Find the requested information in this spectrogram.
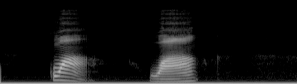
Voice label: "uang", Wu Chinese; 光横

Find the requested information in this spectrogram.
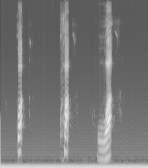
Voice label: "ueq", wu chinese; 骨扩活

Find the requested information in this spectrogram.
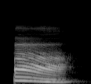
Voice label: pa, 吴语; p 这个声母跟t一样是个不送气的清音，国际音标是[p]，等同于法语的p。它是“帮”这个字的声母。

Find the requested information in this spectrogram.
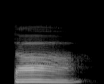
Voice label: da, 吴语; d 这个声母是要重点理解的，它的国际音标是[d]，在吴语拼音中，它表示“夺”这个字的声母，它是个浊音。

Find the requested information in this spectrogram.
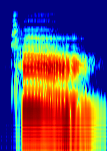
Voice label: "cha", Wu Chinese; romanization

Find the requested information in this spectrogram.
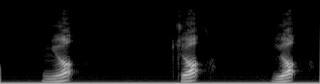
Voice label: "ioq", Wu Chinese; 肉局浴

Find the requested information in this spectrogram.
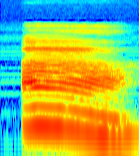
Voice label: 'a, 零声母, 吴语; 零声母就是没有声母的声母

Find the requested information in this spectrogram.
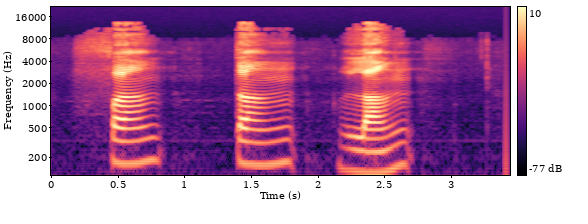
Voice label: "eng", Wu Chinese; 粉等论

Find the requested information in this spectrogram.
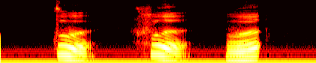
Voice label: "ueu", wu chinese; 官欢换

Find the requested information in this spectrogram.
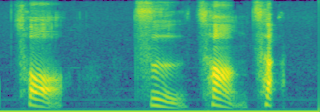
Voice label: "tsh", Wu Chinese; 超吹昌出

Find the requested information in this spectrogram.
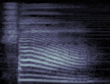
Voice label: "sha", Wu Chinese; romanization

